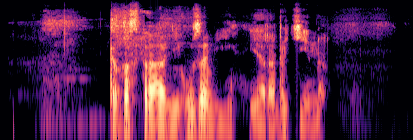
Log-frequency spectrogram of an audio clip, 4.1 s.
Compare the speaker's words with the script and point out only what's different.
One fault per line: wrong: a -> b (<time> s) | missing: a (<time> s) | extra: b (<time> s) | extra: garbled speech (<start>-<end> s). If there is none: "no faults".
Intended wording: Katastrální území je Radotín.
no faults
